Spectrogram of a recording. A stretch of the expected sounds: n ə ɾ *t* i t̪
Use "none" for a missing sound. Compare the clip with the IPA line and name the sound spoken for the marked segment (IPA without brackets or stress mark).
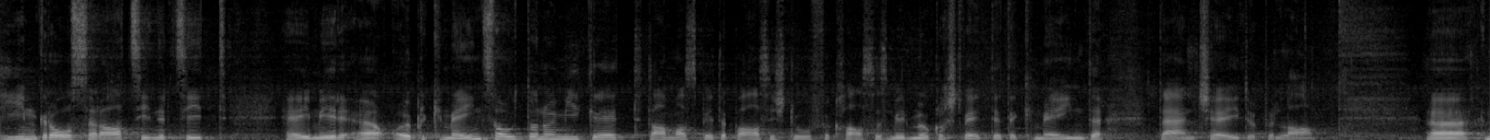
t͡s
